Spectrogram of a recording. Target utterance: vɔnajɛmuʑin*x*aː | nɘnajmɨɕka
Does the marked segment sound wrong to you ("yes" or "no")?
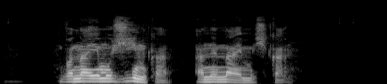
yes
